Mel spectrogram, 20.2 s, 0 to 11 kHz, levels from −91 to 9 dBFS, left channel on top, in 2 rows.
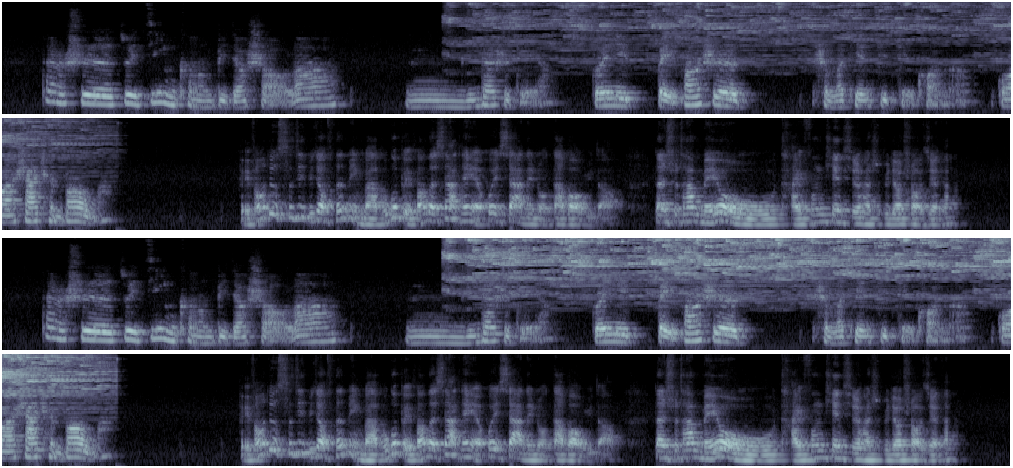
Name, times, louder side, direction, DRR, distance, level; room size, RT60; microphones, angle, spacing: voice 1, 0.4-3.4 4.0-5.5 5.9-7.4 8.1-9.7 10.0-11.2, right 1 dB, ahead, -5 dB, 1.2 m, -30 dB
sound 1, 4.4-11.3, right 15 dB, 85° right, 0.5 m, -27 dB
voice 2, 12.5-16.2 16.6-19.6, right 1 dB, 20° right, 4 dB, 2.1 m, -29 dB
18.5 x 7.0 x 2.4 m, 0.27 s
head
